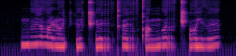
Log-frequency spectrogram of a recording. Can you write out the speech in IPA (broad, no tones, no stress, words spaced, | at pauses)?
mʉi̯lˠœɭɔ̃t͡ʃʼʉ t͡ʃʼʏrkʰœrqʼɔ ŋʷʌrt͡ʃʼɔjðʏ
